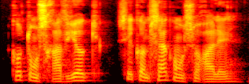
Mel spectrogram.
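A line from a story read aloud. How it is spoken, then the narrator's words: Plain. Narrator (French): dit Tirette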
